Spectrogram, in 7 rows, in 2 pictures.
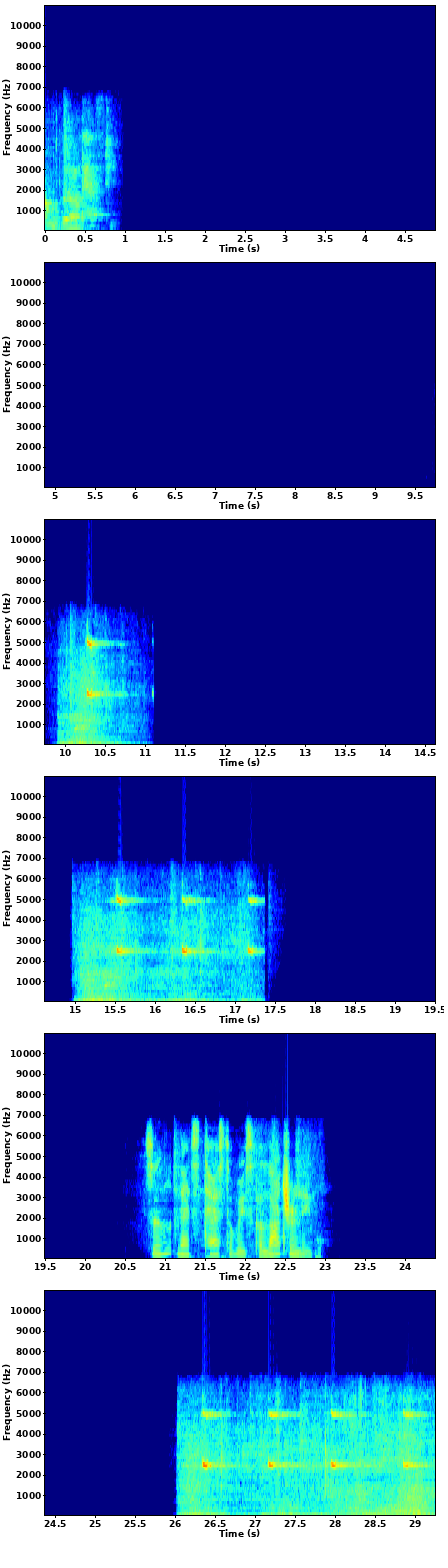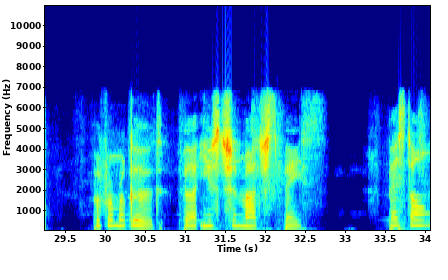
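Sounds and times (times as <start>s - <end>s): low rumbling noise: 26.0s - 29.3s.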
